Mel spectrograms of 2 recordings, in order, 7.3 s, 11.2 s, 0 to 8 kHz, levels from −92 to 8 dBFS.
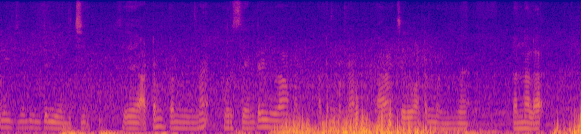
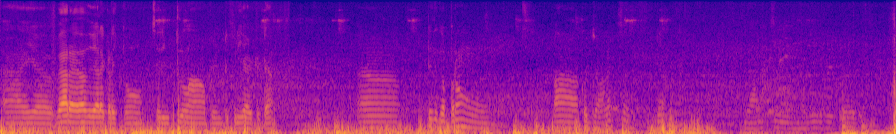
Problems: constant background noise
